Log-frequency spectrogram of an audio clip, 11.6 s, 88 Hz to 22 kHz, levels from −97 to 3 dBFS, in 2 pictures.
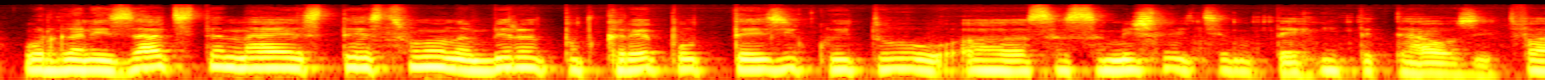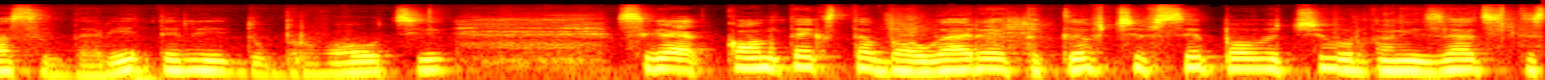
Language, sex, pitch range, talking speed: Bulgarian, female, 170-205 Hz, 140 wpm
